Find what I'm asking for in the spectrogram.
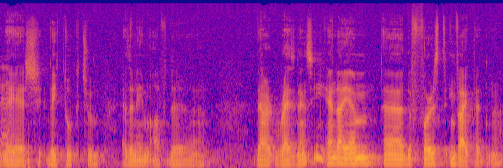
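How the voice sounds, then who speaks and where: Using fairly even intonation, a man with a Portuguese accent speaks at a fairly slow pace with long, frequent pauses. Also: fairly low pitch for a man. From Brazil. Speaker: artist and composer. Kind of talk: interview answer.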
